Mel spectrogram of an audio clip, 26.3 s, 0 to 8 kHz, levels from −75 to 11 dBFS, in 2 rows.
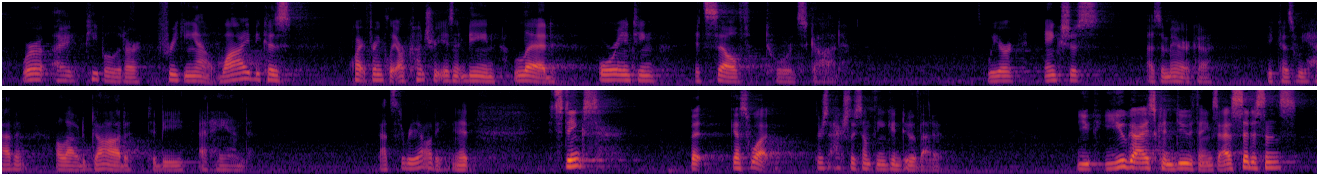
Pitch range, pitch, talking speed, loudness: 110-145 Hz, 125 Hz, 135 wpm, -31 LUFS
